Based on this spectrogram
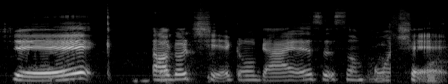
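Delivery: slow delivery with own natural accent strongly slipping through. Repeating a phrase the others misheard, own accent slipping through.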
